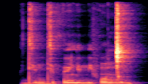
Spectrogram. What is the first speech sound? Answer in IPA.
dʲ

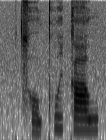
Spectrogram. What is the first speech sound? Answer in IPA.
t͡sʰ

